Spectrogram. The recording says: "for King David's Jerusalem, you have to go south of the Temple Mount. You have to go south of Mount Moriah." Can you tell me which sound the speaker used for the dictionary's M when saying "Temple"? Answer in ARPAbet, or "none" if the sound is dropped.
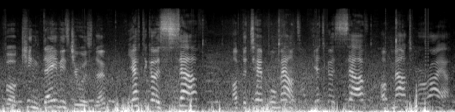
M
